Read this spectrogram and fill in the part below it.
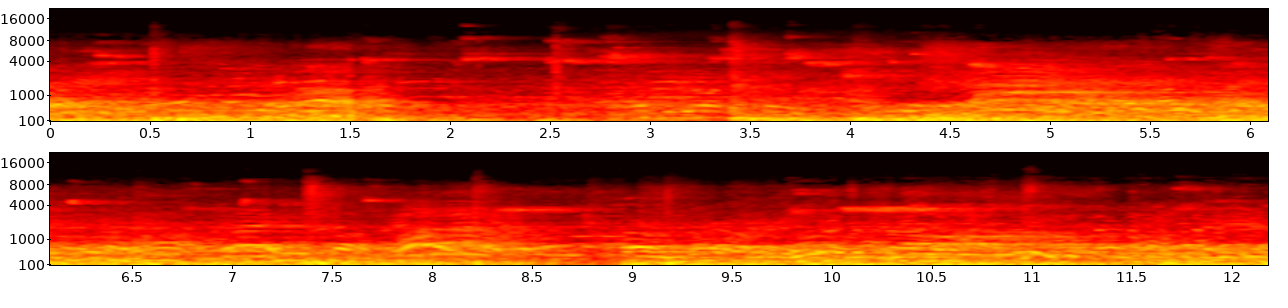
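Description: Sneakers squeak on a wooden court.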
